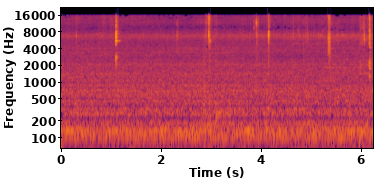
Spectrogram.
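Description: Hot oil sizzling gently around a single spinach pakoda of gram-flour batter deep-frying in a pan, with a few sharp crackles scattered about a second apart.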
